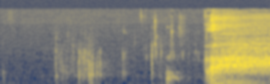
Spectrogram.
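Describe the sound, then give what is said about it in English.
Soft wet mouth clicks lead into one loud, sustained slurping sip of a drink, with nobody talking. “And join me now for the unparalleled pleasure, the dopamine hit of the day, the turbo simultaneous sip, which comes with a button press for some of you.”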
